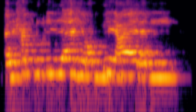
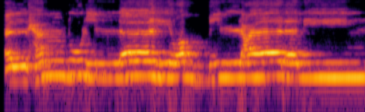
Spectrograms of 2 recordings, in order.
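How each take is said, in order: First: The recitation is fast with short vowel lengths. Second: The recitation is slow with long vowel lengths. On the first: "قراءته سريعة" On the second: "يقرأ بالتحقيق"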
